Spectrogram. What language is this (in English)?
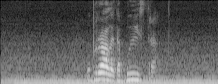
Russian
